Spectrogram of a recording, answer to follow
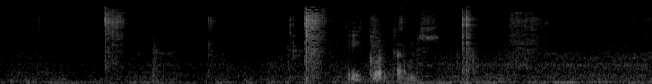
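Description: Small metal key ring on a crocheted coin purse clinking as the purse is handled: three sharp clicks, about a second in, at three seconds and again a little later.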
